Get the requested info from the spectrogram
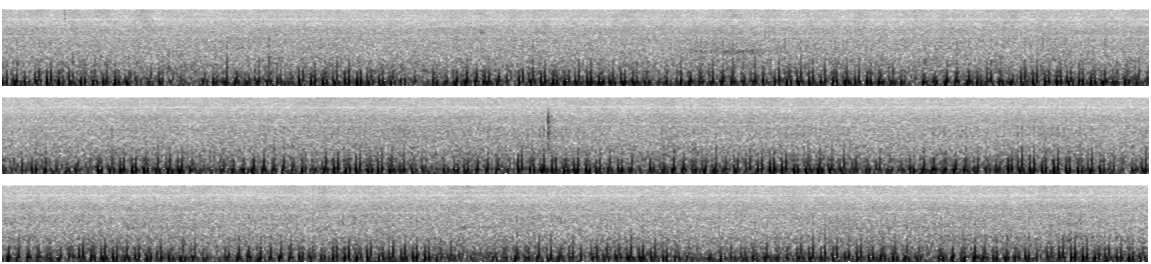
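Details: Brown tabby cat being stroked, purring continuously: a low vibrating hum rising and falling in regular breaths about once per second, with a single brief click near the middle and soft handling sounds.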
